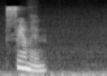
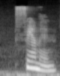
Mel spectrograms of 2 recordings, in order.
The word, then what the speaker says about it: salmon: Salmon. Salmon. 여기 가만 보니까 이게 발음이 Salmon이면 여기에 써놓은 글자 중에 누군가 하나가 소리를 안 내고 있는 것 같은데?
